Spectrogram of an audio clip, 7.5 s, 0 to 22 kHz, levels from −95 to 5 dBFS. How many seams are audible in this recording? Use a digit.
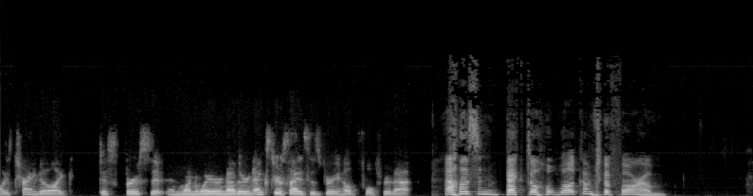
1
